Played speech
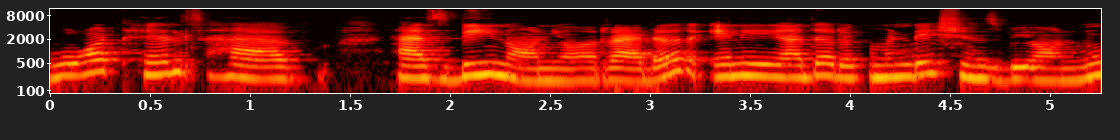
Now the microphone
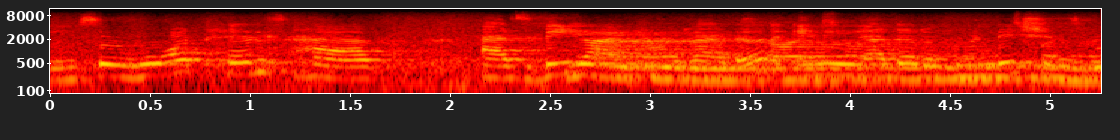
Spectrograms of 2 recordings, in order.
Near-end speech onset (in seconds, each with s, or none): 2.6 s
